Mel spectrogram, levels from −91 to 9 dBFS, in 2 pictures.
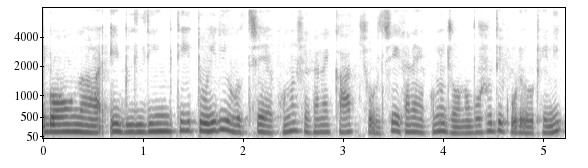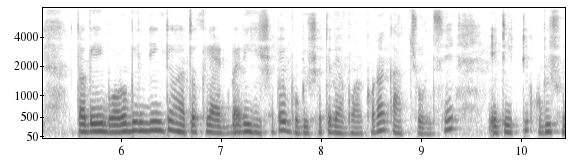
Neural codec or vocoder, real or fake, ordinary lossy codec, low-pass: codec, 16 kHz, 8 kbps, FreqCodec, smaller model; fake; none; none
